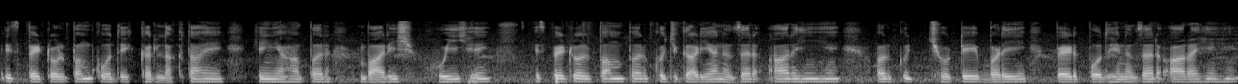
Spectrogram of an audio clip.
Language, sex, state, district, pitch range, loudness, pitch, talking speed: Hindi, male, Bihar, Lakhisarai, 120-130 Hz, -21 LUFS, 125 Hz, 155 wpm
